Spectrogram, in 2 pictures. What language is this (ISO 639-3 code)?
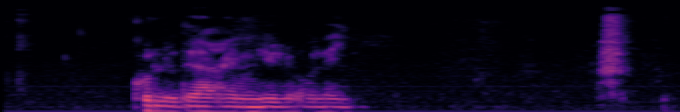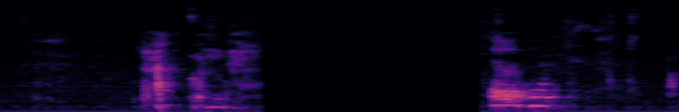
ara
